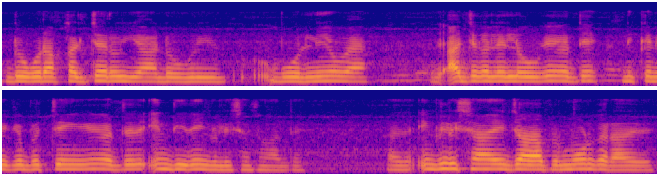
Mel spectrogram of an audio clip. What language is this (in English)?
Dogri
